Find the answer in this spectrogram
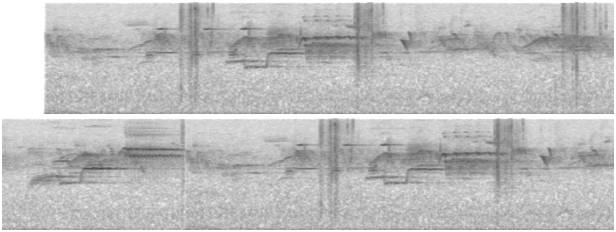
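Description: Songbirds chirping: short trills and rising whistles that recur every second or two, with a few sharp clicks among them. The birdsong starts abruptly a moment in.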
